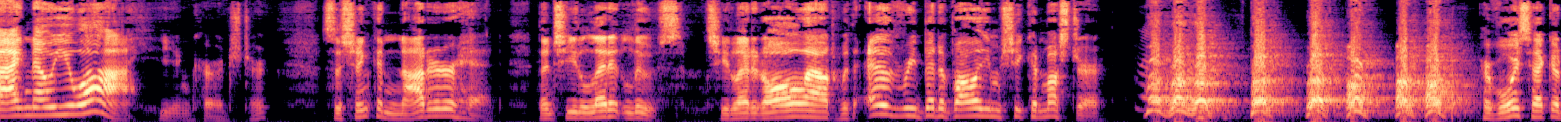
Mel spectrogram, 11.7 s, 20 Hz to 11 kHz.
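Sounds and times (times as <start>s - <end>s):
speech: 0.0s - 11.7s
small dog barking loudly with high-pitched yaps: 8.6s - 11.0s.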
